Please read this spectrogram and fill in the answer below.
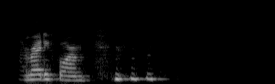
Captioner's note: chuckles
